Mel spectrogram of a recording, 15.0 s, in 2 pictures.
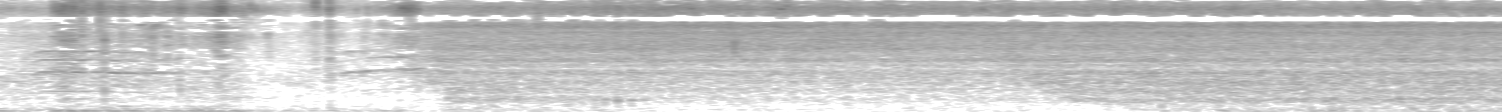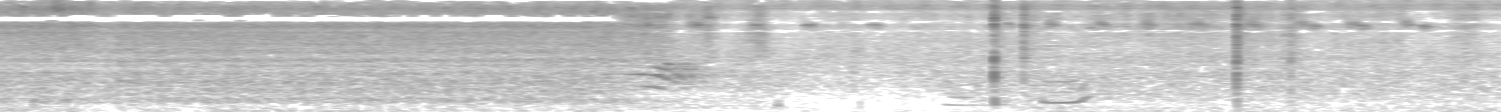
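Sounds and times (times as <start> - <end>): potatoes sizzling in hot oil: 1.9 - 11.0.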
